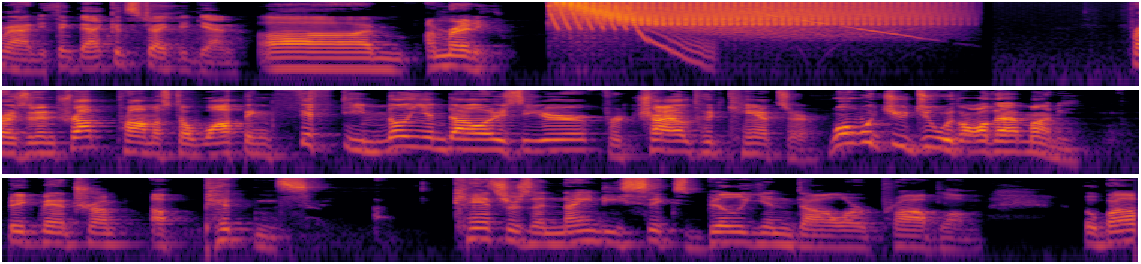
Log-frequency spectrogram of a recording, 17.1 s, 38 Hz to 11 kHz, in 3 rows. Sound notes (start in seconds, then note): 2.7 electronic buzzing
